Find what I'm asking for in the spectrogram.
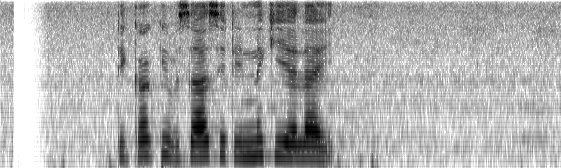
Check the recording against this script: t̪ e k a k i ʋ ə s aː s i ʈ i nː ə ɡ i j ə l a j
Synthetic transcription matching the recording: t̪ i k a k i ʋ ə s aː s i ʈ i nː ə k i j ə l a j

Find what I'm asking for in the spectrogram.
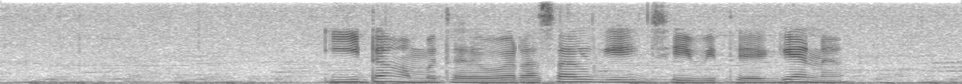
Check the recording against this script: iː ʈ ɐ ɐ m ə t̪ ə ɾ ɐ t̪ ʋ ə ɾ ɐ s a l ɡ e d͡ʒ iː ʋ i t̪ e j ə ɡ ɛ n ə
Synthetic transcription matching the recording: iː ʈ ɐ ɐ m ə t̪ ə ɾ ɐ ʋ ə ɾ ɐ s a l ɡ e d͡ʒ iː ʋ i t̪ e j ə ɡ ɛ n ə

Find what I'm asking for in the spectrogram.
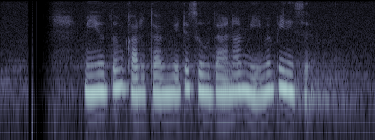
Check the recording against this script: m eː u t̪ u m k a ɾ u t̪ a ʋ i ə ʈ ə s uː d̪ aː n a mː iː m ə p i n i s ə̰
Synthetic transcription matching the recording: m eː u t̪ u m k a ɾ u t̪ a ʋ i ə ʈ ə s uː d̪ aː n a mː iː m ə p i n i s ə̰

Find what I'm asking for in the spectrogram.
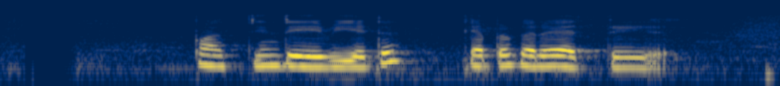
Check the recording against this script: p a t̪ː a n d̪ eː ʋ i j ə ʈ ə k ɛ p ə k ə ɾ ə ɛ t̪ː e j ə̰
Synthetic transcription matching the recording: p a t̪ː i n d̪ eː ʋ i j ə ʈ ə k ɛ p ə k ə ɾ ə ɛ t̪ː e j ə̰

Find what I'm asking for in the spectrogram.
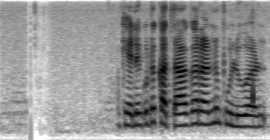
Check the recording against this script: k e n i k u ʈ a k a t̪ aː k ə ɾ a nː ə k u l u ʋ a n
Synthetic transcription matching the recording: k e n e k u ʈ ə k a t̪ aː k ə ɾ a nː ə p u l u ʋ a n

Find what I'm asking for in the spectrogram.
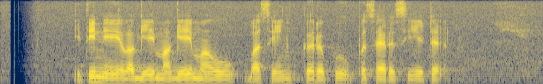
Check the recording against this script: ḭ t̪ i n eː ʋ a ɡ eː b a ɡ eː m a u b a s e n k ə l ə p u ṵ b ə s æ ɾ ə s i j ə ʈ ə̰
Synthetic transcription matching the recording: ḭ t̪ i n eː ʋ a ɡ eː m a ɡ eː m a u b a s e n k ə ɾ ə p u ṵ p ə s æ ɾ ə s i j ə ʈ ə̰

